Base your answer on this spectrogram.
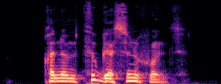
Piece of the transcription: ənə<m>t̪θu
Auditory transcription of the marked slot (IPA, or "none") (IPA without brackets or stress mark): m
